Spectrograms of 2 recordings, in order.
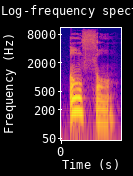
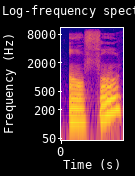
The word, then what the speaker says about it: enfant: Enfant. Don't pronounce the T, you don't pronounce the S. Enfant, okay?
